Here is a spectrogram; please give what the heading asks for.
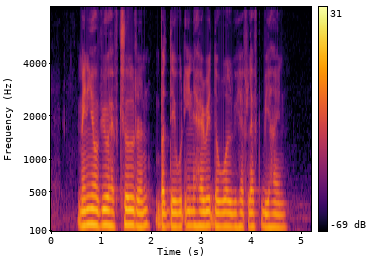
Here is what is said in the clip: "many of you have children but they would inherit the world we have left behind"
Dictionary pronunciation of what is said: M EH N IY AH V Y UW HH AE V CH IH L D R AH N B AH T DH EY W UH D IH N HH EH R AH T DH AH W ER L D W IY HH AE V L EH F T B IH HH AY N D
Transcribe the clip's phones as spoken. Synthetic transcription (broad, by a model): M EH N IY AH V Y UW HH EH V CH IH L D R AH N B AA T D EY W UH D IH N HH EH R AH T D AH W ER L D W IY HH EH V L EH F T B IH HH AY N D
